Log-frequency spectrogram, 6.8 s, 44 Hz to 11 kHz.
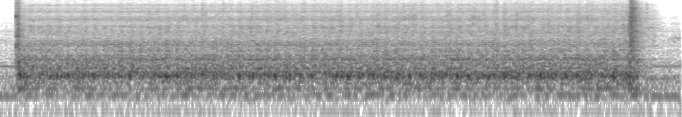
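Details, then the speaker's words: Ampex 600 tape transport after clutch repair, on fast forward; fast spool-up with fluttery buzzing rattle over steady motor hum until stop; rear rollers and fast-forward clutch rattle loudly. "As you can hear, it's not the quietest. There's a little bit of rattle in these rollers at the back."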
